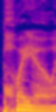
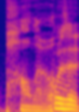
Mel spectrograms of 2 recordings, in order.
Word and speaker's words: pollo: Which I had to remind myself that it's pronounced pollo and not polo.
